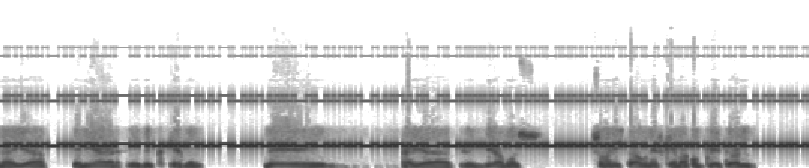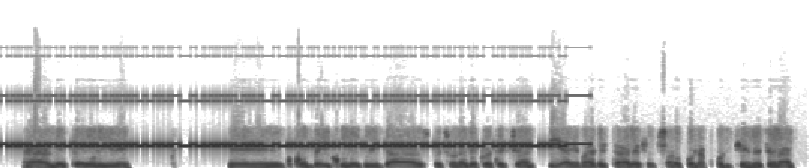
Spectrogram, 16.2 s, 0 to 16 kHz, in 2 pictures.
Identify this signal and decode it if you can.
RTTY (45.45 baud, 170 Hz shift), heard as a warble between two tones, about 2200 Hz centre. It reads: … GARGAMEL STELLT UNTERSCHIEDLICHE FALLEN AUF UND FANGT FAST ALLE SCHLUMPFE.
